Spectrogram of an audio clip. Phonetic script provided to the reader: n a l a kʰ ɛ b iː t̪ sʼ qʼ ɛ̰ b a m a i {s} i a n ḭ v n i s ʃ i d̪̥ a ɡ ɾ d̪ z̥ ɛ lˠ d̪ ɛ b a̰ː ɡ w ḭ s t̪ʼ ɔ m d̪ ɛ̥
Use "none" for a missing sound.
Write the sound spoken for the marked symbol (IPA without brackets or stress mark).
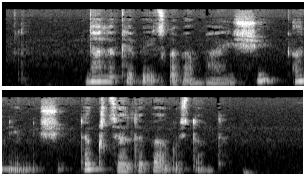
ʃ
